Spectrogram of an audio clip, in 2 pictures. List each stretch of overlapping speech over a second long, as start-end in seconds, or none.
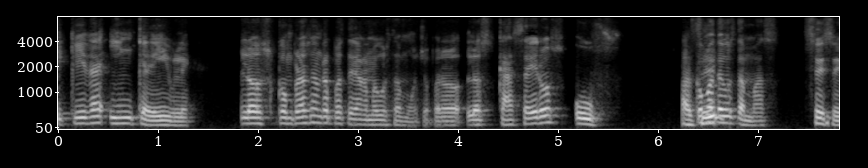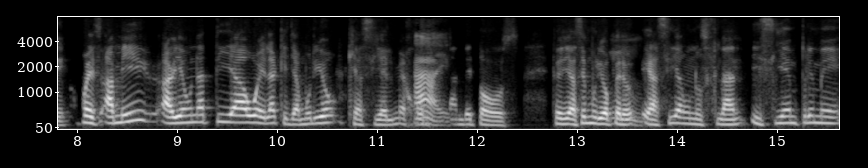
none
